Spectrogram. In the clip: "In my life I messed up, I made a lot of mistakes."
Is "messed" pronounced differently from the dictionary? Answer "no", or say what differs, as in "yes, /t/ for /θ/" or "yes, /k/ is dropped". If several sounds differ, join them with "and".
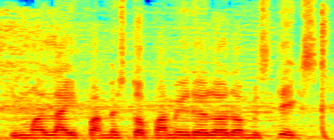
no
